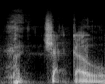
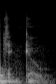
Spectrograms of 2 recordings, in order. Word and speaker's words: Pacheco: And by the way, is there anybody who says every syllable of one person's name quite like Jim Nantz says Pacheco? he lays into that Pacheco. Pacheco. I mean, every syllable is just nailed by Jim Nantz when he says Isaiah Pacheco's name.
